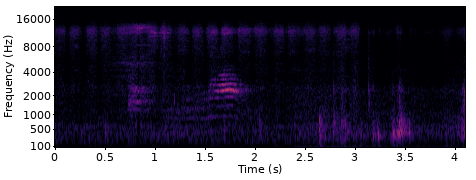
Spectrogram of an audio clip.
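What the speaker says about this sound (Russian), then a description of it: "И кошки нам активно помогают." A munchkin cat lets out a clear, fairly close meow, followed by quieter rustling and small household bumps.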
